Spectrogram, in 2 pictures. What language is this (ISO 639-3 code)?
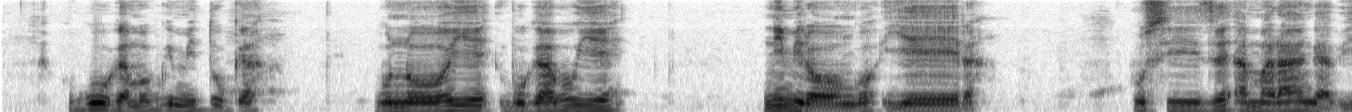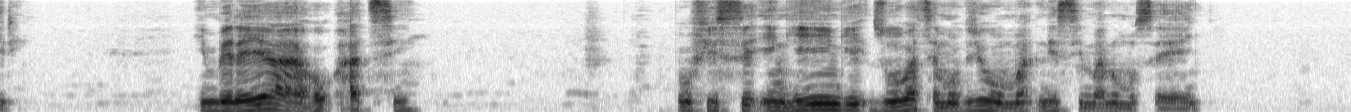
run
